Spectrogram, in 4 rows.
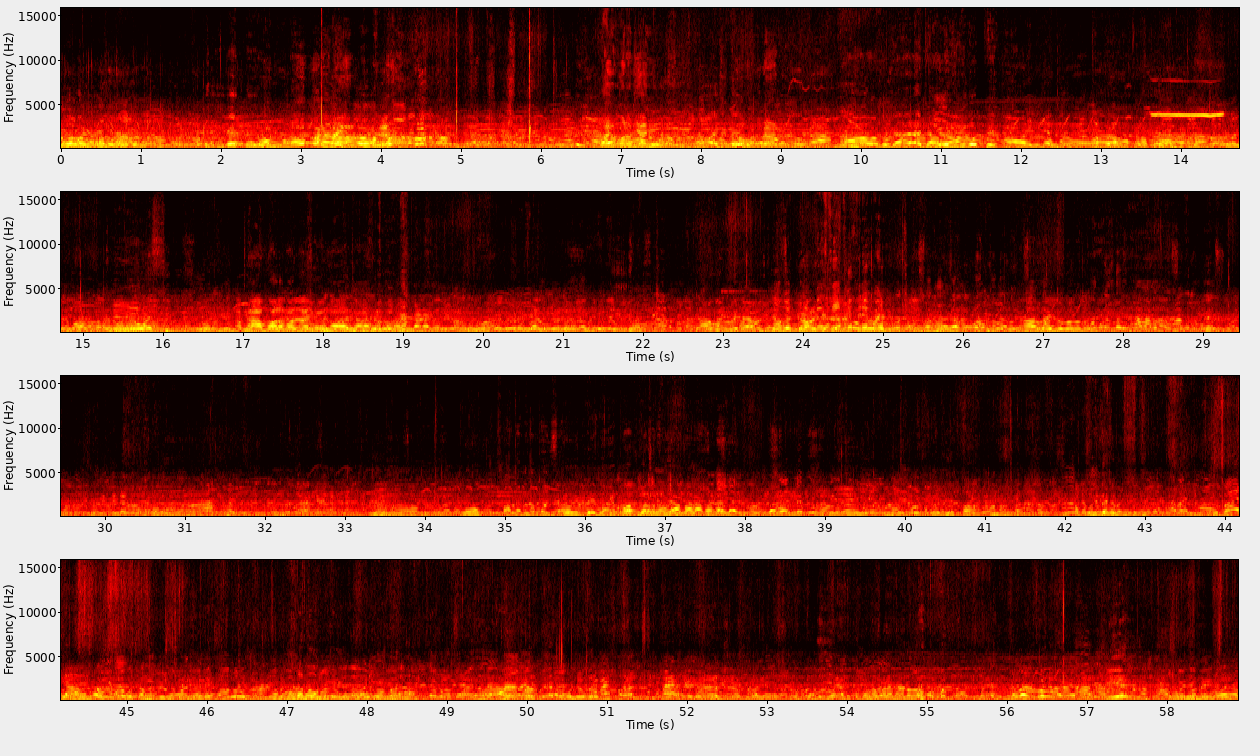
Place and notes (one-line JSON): {"title": "Football pitch, Sinazongwe, Zambia - At the Saturday match....", "date": "2018-07-14 16:20:00", "description": "... the match in full swing...", "latitude": "-17.25", "longitude": "27.45", "altitude": "497", "timezone": "Africa/Lusaka"}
